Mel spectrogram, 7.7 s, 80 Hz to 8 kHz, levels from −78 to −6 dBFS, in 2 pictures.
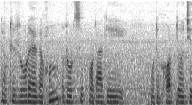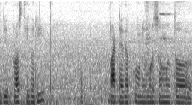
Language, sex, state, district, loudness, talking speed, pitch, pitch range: Odia, female, Odisha, Sambalpur, -23 LUFS, 150 wpm, 165 Hz, 160-175 Hz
